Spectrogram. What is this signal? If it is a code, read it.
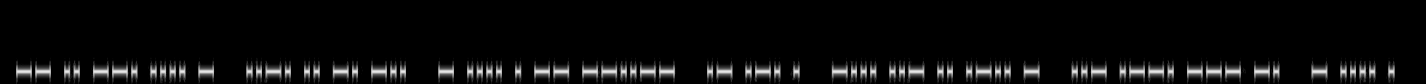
Morse code, heard as a keyed tone, about 25 wpm, 600 Hz. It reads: MIGHT FIND THEM, ARE BUILT UPON THE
